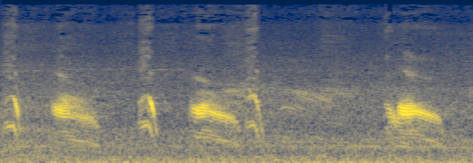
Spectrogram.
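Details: Indian jungle crow (Corvus culminatus) giving its distinct call, said to frighten other birds: a series of harsh, hoarse caws at an uneven pace, with a low steady hum underneath.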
